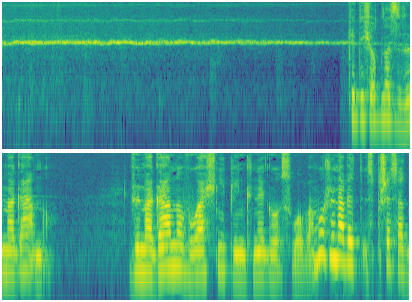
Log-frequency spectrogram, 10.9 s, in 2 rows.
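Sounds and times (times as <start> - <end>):
kettle whistling on boiling water: 0.0 - 5.9
speech: 4.6 - 6.2, 7.2 - 10.8.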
